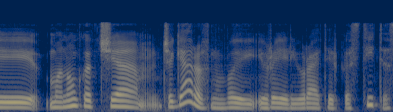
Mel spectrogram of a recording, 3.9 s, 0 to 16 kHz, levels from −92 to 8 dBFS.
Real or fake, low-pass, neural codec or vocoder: fake; 7.2 kHz; codec, 16 kHz, 0.9 kbps, LongCat-Audio-Codec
